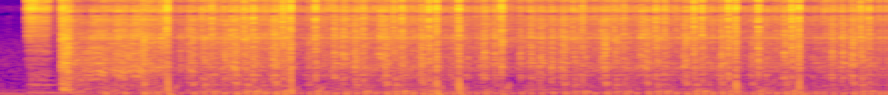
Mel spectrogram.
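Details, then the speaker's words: Cheap used skid steer engine, reassembled with excess valve lash: cranking with sharp irregular catches that never settle to idle, fires only while starting fluid is sprayed; cause unconfirmed. "Keep spraying? Mm-hmm. Oh yeah, she is not gonna go by herself. Squirt."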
